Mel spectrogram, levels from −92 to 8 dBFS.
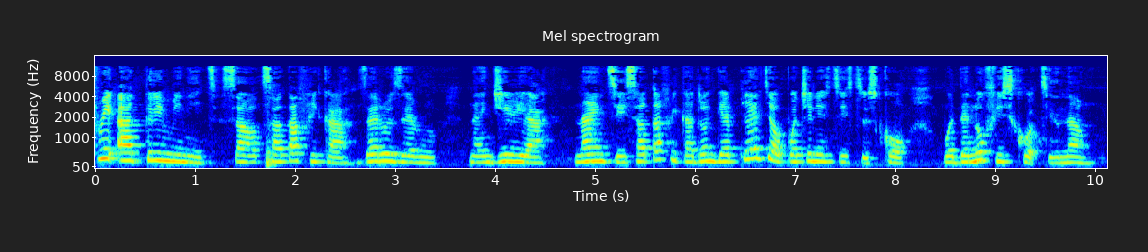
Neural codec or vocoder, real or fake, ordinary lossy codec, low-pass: codec, 44.1 kHz, 7.8 kbps, Pupu-Codec; fake; MP3, 48 kbps; 14.4 kHz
